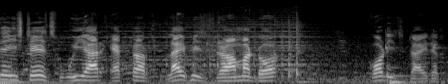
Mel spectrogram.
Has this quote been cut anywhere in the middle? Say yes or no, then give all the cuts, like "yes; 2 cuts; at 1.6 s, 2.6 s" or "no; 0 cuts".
no; 0 cuts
